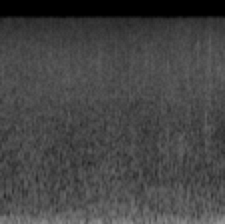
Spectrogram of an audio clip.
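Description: Steady hiss of freezing rain and wind outdoors, with a low rumble of wind on the microphone.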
